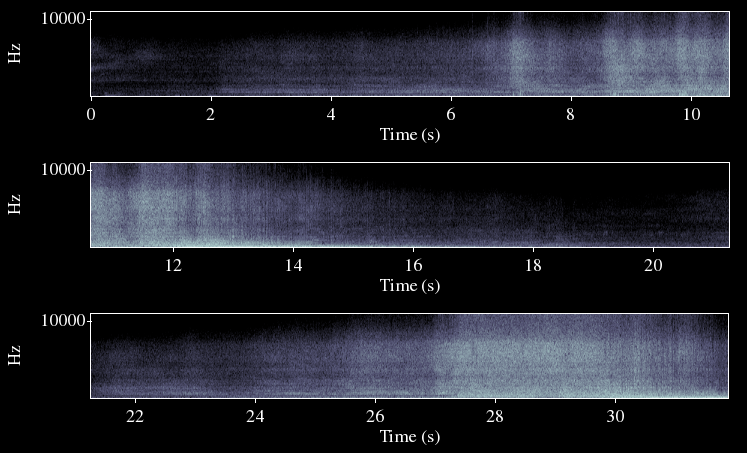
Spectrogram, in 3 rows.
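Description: Two F-16 fighter jets taking off one after the other on afterburner. The first grows steadily louder with a crackle, is loudest about halfway through and then fades. The second builds up and becomes suddenly very loud near the end as its afterburner lights for the takeoff roll.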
